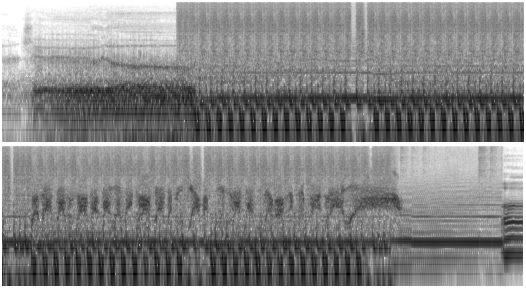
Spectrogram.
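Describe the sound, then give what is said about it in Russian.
A blast of extreme goregrind: rapid pummeling drums and distorted guitar under guttural grunting vocals, loud and chaotic, with a brief intro before the band kicks in and a sudden shift near the end. “ну, нужно сказать, что песни это, наверное, самая слабая сторона этого коллектива.”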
